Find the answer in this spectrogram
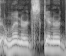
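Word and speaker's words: Lynyrd Skynyrd: skinnard classic southern rockers pronounced Leonard skinnard their first one which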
